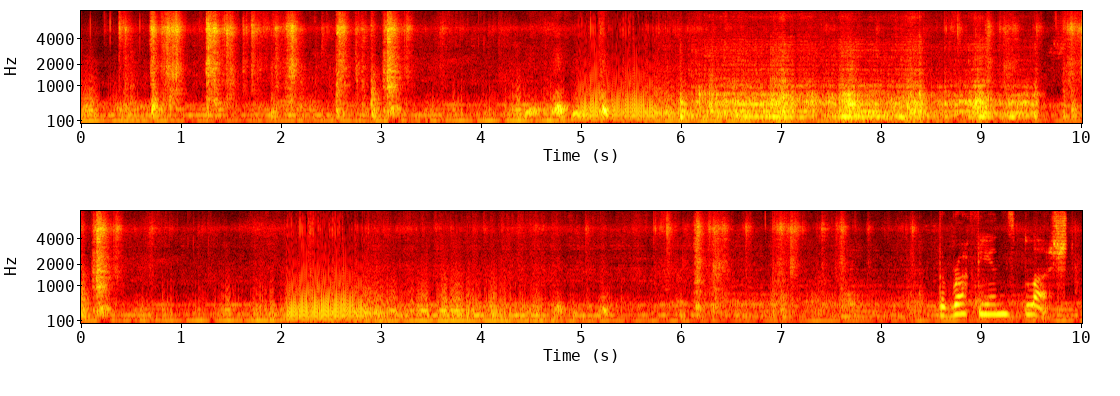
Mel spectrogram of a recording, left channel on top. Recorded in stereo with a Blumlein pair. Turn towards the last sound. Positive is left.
turn(degrees=-40)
